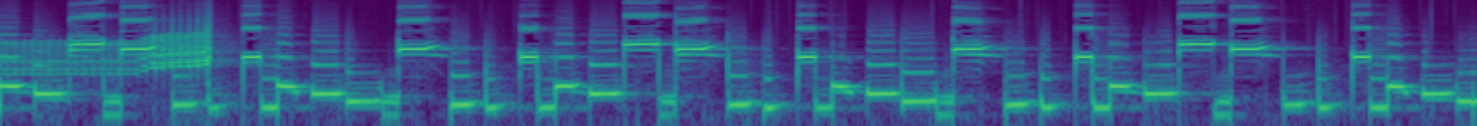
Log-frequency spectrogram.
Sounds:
Electronic music, Music

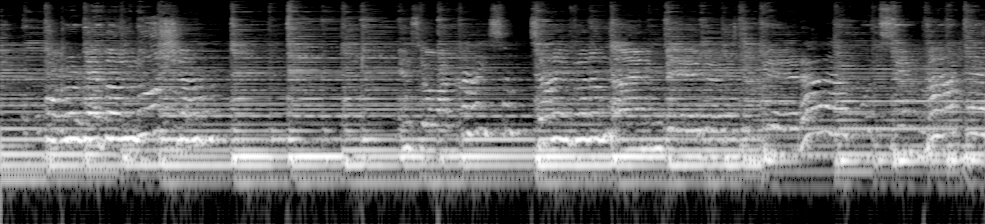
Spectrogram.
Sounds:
Guitar, Female singing, Plucked string instrument, Musical instrument, Music

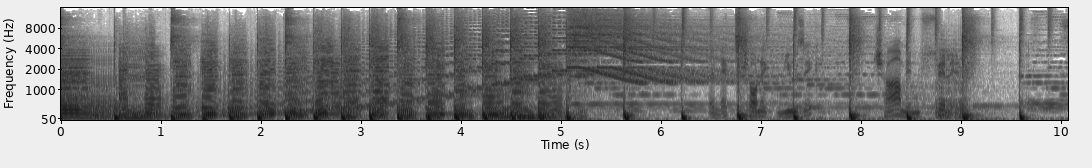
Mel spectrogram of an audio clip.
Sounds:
Music, Speech

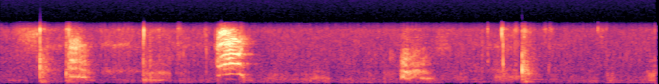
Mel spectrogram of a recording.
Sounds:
Meow, Cat, Domestic animals

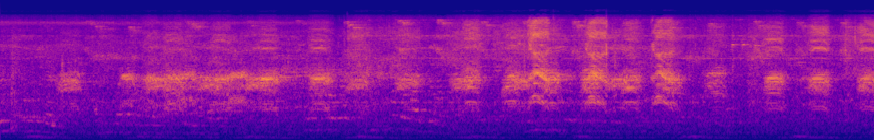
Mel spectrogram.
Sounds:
crow cawing

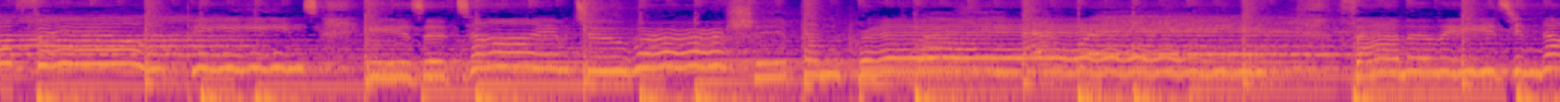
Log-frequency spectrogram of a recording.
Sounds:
Christmas music, Christian music, Music

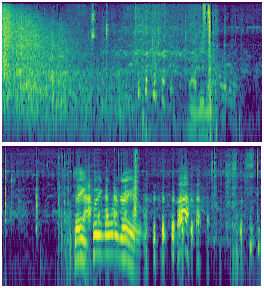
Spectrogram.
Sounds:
Goose, Fowl, Honk

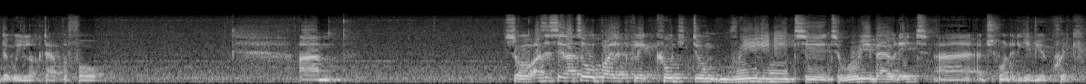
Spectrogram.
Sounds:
Narration, Speech

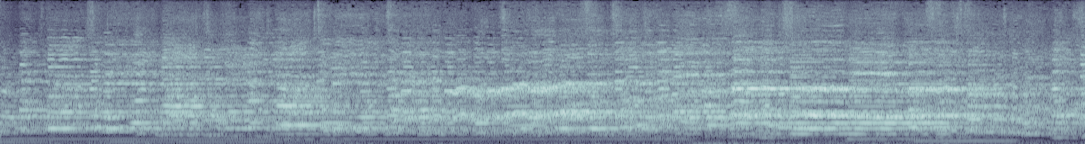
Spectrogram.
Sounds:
Choir, Orchestra, Singing, Music, Opera, Classical music

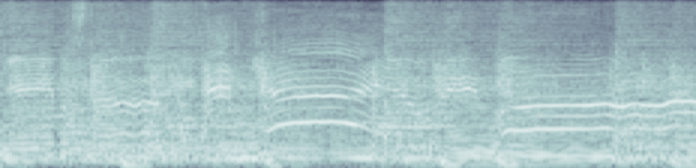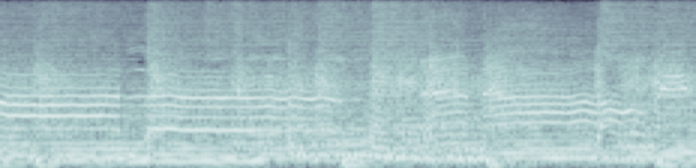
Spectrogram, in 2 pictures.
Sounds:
Music

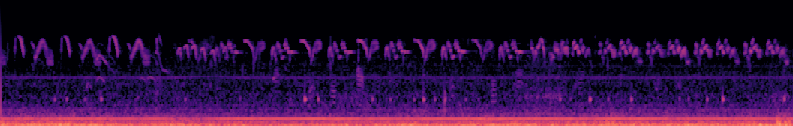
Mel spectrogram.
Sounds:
goose honking

